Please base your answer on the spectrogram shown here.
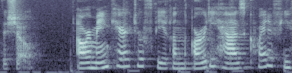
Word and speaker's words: Frieren: Starting with the sounds, Frieren has the same issue as Eisen, where the vowel of the last syllable in German isn't really pronounced, but because Japanese doesn't allow for that, they pronounce it as ren, making it thereby a fuller vowel than it is in German.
